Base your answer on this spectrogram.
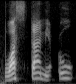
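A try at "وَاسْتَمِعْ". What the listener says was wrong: Wastami, there is no dhamma at the end. So here we don't have Dhamma. We have Sukoon. Wastami.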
